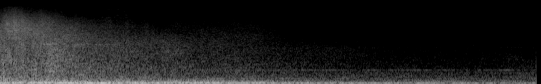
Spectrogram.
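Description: A heavy explosion booms and rumbles, then slowly fades away.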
